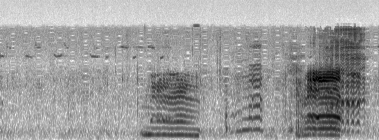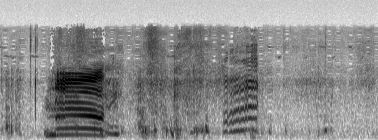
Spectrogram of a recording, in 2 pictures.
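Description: Sheep bleating: about five quavering bleats in a row, the first about two seconds in and the loudest around the middle.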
